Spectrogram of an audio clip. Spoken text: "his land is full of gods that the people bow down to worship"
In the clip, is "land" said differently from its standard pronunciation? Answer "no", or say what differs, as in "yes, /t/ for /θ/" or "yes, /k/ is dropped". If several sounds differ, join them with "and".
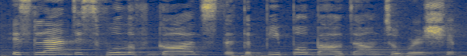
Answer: no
